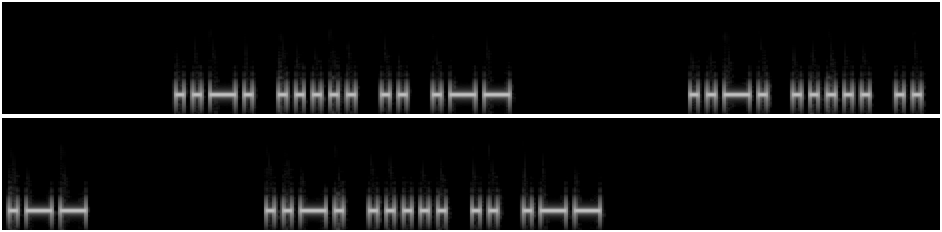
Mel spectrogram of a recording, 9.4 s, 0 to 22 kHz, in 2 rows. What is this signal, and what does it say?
Morse code, heard as a keyed tone, about 27 wpm, 700 Hz. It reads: F5IW F5IW F5IW
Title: DXCC-100 Call Signs - 4 Characters - Repeated 3x - 28wpm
